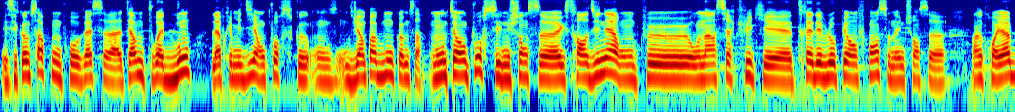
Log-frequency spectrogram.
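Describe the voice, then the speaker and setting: A man's very fast delivery at a high pitch, fairly even in intonation, with a dry sound and no echo. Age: 20s. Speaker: journalist and amateur jockey; journalist. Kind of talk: testimony. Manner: hesitant with repetitions. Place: open country. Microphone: lapel.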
